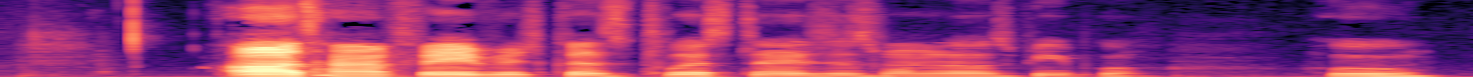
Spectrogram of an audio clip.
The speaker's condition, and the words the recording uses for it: Cerebral palsy. So, if you think I'm yelling, just know I'm not yelling.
